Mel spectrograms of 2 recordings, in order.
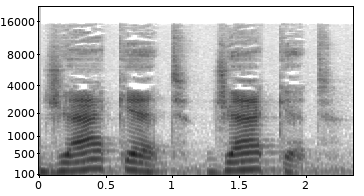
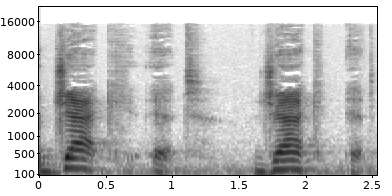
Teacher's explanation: the accent goes on the first part of the word jacket so it's more loud than the other part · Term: unaccented final syllable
